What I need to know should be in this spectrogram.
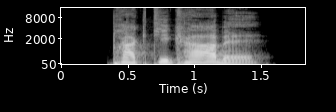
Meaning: practicable
- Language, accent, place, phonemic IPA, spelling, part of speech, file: German, Germany, Berlin, /pʁaktiˈkaːbl̩/, praktikabel, adjective, De-praktikabel.ogg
